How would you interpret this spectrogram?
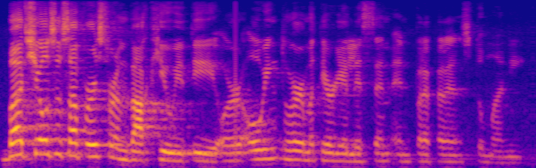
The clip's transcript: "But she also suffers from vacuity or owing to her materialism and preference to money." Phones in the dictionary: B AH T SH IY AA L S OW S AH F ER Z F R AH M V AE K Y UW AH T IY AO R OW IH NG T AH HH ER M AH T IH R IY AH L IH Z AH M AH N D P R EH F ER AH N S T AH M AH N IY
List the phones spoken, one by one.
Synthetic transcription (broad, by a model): B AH T SH IY AA L S OW S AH F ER S F R AH M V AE K Y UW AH T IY AO R OW IH NG T AH HH ER M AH T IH R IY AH L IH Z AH M AH N D P R EH F ER AH N S T AH M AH N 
